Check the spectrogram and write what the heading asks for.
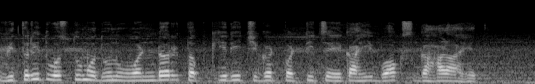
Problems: constant background noise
